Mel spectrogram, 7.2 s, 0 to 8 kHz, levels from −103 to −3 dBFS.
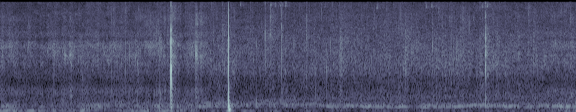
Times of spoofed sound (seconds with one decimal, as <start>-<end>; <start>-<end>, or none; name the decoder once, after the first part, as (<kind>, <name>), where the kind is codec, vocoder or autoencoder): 0.0-2.6 (codec, HILCodec); 6.8-7.2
